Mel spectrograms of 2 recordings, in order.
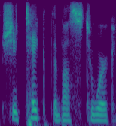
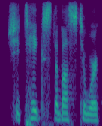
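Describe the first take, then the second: First: The verb ends without an s sound. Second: The verb ends with a clear s sound. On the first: The speaker calls it wrong. "we lose the S, and it sounds like" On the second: The speaker calls it right. "We need to make sure it sounds like she takes"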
